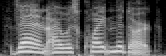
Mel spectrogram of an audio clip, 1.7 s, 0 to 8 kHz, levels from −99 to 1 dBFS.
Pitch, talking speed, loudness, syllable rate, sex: 220 Hz, 250 wpm, -17 LUFS, 5.8 syllables/s, female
